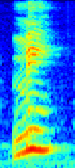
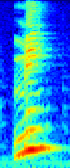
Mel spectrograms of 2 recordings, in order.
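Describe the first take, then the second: No difference in how they are said.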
